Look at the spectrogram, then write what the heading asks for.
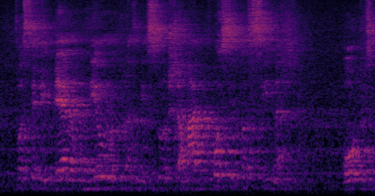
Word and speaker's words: ocitocina: área do êxtase, você libera um neurotransmissor chamado ocitocina, outros pronunciam ocitoxina, que libera uma carga de energia muito grande.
